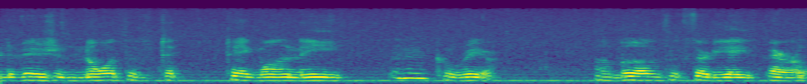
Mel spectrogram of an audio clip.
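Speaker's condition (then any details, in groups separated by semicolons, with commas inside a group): Parkinson's disease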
